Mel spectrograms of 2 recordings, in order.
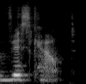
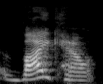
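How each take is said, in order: First: The word is said just as it is spelled. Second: The word is not said as it is spelled. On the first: The speaker calls it wrong. "not Viscount" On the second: The speaker calls it right. "it's not spelt the way that it sounds"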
